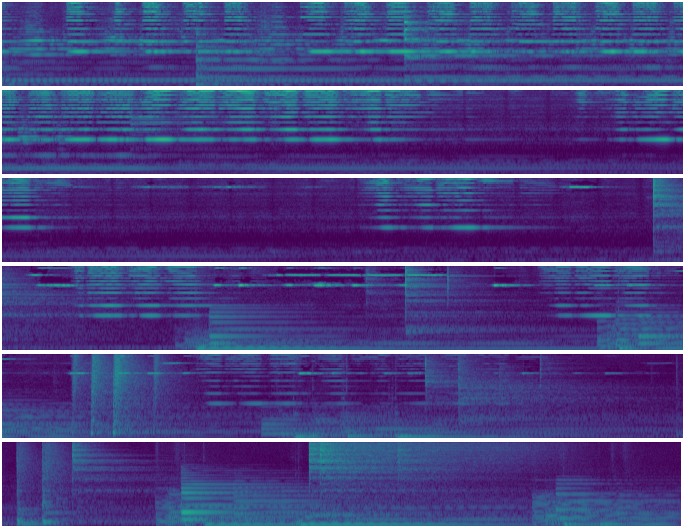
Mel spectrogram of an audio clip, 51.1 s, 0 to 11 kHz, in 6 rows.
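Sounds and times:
low drone: 0:43.4 - 0:51.0.

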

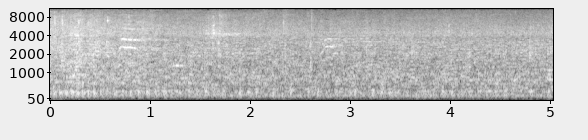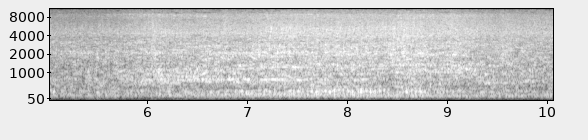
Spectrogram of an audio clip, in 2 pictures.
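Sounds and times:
vehicle engine passing by: 0:05.5 - 0:10.0.

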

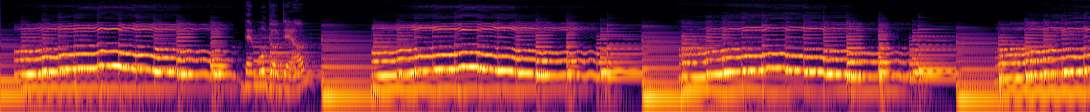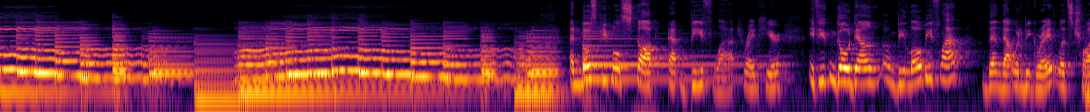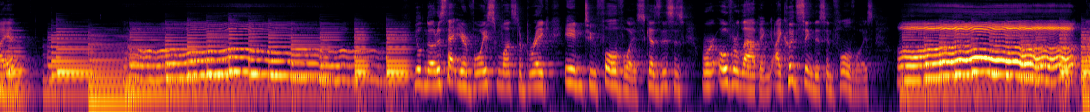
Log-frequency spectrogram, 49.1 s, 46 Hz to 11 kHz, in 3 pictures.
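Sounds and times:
piano accompaniment: 0:00.0 - 0:28.2, 0:32.6 - 0:40.0, 0:46.2 - 0:49.0
man singing in falsetto: 0:00.2 - 0:04.7, 0:05.6 - 0:09.2, 0:10.5 - 0:13.8, 0:15.0 - 0:18.9, 0:46.2 - 0:49.0.

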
